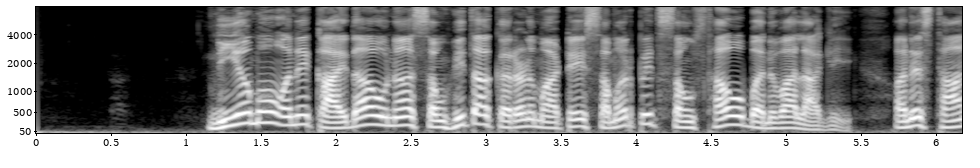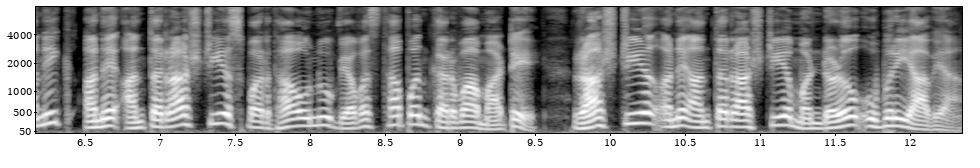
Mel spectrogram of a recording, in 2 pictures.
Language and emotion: Gujarati, neutral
